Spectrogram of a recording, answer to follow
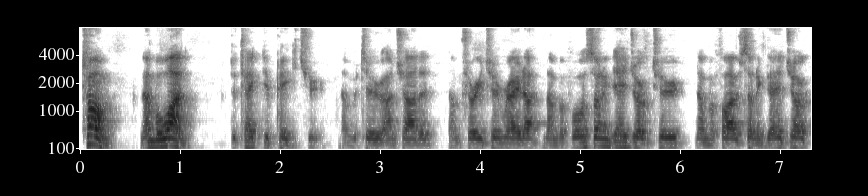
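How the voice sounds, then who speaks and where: Bright-voiced, swearing host. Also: male voice, medium pitch, fast talker. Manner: jokey, loose and swears freely. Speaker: show host. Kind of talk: casual movie review chat.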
